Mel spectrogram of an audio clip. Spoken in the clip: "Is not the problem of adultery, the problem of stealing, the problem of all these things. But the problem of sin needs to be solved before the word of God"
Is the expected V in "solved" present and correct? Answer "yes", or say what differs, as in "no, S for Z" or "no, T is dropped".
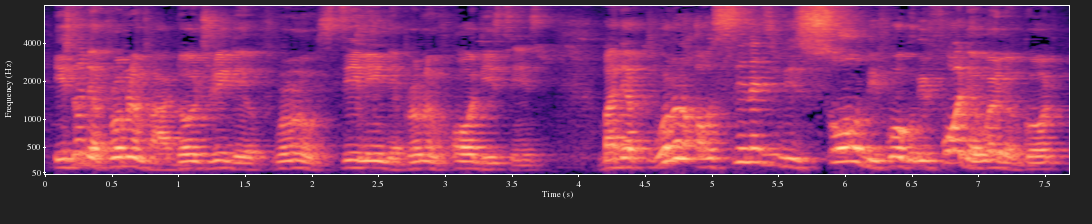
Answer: no, V is dropped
